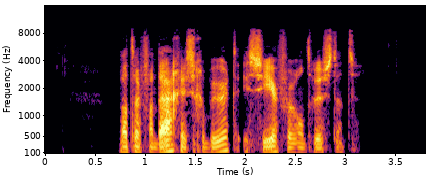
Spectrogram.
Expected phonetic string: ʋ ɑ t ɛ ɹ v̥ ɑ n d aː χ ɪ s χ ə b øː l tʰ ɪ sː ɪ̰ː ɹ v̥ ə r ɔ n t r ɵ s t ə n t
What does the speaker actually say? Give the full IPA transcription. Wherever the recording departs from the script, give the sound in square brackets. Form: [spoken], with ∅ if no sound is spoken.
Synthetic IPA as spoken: ʋ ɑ t ɛ ɹ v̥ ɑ n d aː χ ɪ s χ ə b øː [ɹ] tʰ ɪ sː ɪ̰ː ɹ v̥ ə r ɔ n t r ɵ s t ə n t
